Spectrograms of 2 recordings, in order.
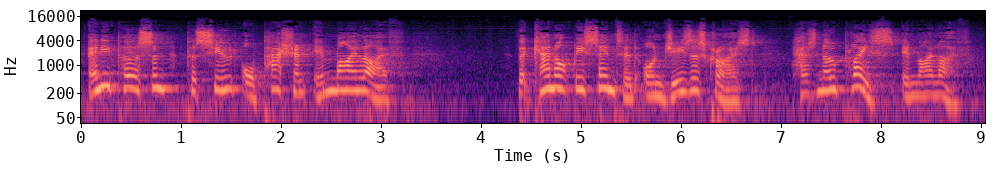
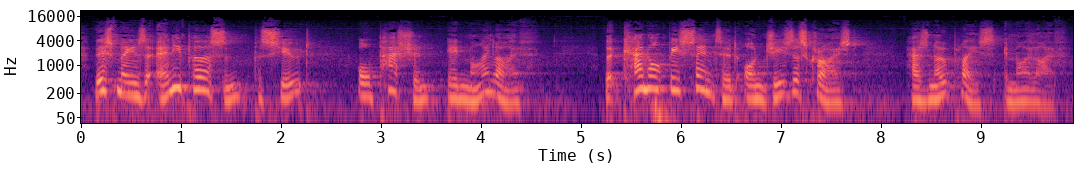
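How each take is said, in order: First: Much higher and louder, every phrase driven hard; emphatic restatement. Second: Said in the usual way. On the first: Shown as a demonstration. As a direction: preach it again with full force, stressing "cannot". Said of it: "I'll say it again".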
